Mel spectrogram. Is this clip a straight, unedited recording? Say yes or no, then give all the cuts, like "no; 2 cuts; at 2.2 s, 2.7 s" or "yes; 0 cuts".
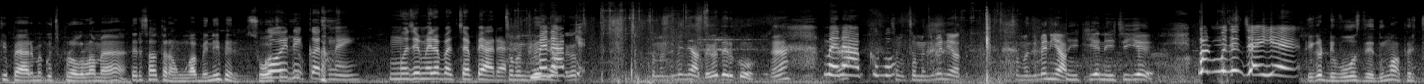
no; 4 cuts; at 1.4 s, 5.1 s, 10.7 s, 13.0 s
